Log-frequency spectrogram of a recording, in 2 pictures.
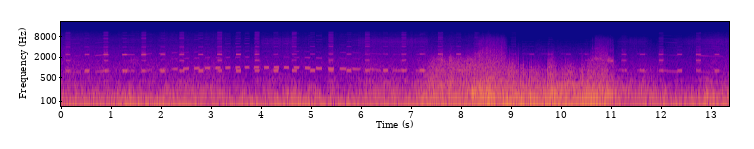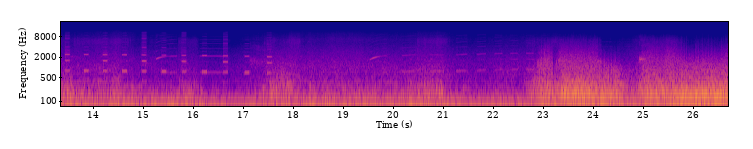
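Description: Wind rushes and buffets loudly past, rising in strong gusts.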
